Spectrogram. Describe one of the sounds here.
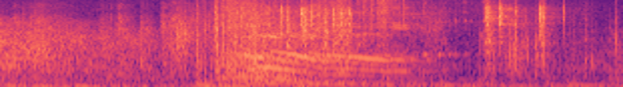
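A pump-action shotgun fires with a loud blast.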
